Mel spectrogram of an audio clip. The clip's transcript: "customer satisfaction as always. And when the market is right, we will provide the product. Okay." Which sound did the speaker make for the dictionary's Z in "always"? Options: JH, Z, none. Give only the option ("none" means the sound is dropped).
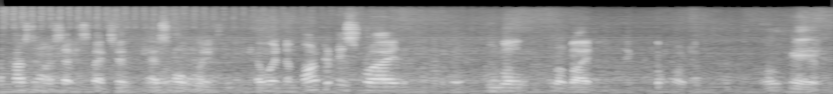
none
